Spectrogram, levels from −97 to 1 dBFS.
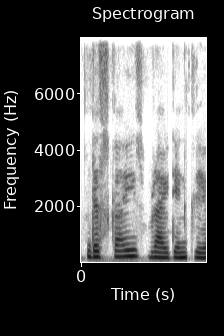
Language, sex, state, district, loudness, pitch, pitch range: English, female, Arunachal Pradesh, Lower Dibang Valley, -15 LUFS, 185 Hz, 175-205 Hz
